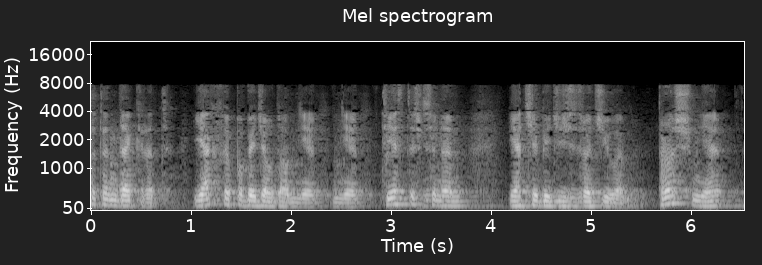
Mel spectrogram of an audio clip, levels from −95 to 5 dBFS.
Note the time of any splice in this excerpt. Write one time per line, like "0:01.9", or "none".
0:02.4
0:03.3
